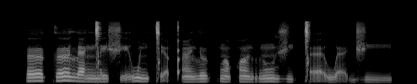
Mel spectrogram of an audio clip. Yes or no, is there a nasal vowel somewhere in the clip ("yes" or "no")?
yes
